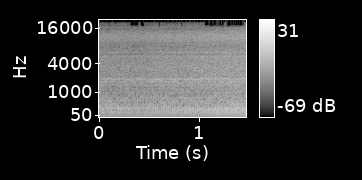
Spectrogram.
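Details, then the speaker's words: Suzuki SX4, 2 L four-cylinder, 5-speed manual, about 251,000 miles, started on an old battery before a tune-up (oil, spark plugs, air filter): smooth, even idle with a steady hum and no misses, knocks or ticks; normal idle. "she sounds so good yeah she sounds pretty nice"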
